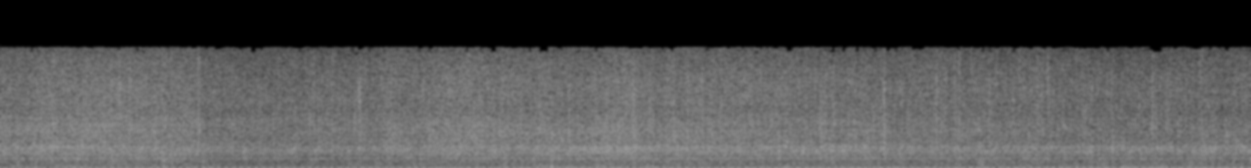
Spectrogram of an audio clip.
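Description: Tomato, lemon, ginger and garlic sizzling in oil in a frying pan as they are stirred with chopsticks, over a steady low mechanical hum.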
